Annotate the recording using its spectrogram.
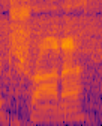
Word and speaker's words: Toronto: To Trana. – The correct way to spell... The way to spell the correct pronunciation of Trana is C-H-R-A-N-A. – Yeah. – Maybe a double N at the end, like Trana.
